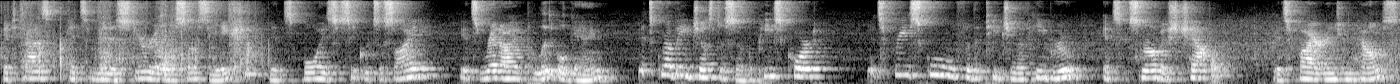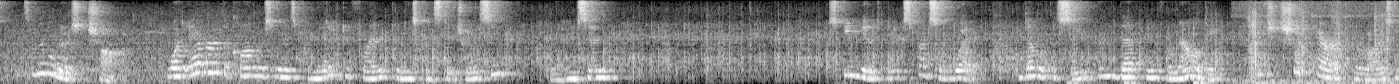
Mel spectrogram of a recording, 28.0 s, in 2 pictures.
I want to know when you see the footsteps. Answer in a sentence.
You can hear the footsteps from 0.0 to 2.7 s and from 23.2 to 27.9 s.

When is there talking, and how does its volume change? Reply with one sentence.
You can hear the talking from 0.0 to 20.1 s, at a steady volume; and from 22.2 to 27.9 s, at a steady volume.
